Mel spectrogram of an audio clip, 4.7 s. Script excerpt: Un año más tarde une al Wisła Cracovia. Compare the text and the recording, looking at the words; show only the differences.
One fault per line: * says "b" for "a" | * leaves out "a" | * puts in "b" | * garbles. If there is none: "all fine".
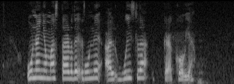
all fine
